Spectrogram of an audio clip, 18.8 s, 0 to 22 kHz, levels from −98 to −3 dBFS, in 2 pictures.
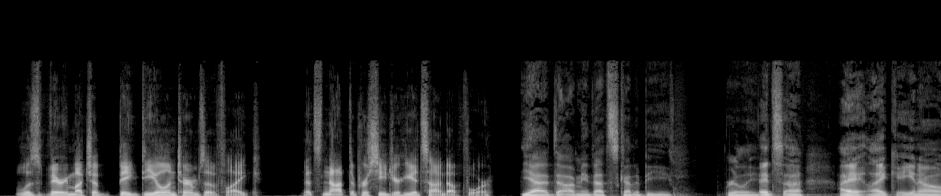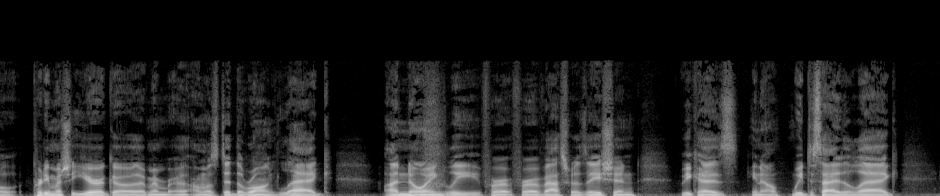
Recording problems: none

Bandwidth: 15 kHz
